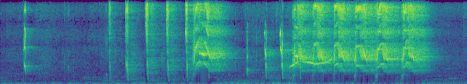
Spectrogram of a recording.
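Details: Green parrot kept as a pet letting out rapid harsh squawks and rough chattering bursts, growing into a dense noisy outburst midway before fading, over a faint low hum.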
